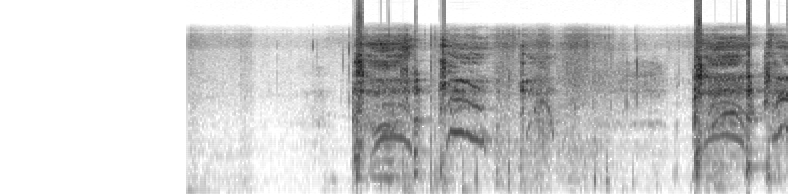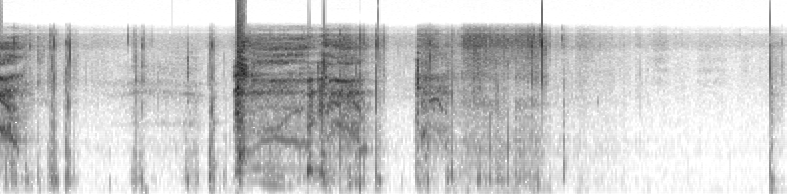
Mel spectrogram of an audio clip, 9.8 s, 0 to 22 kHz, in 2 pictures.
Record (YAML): three_cough_length: 9.8 s
three_cough_amplitude: 26028
three_cough_signal_mean_std_ratio: 0.46
survey_phase: beta (2021-08-13 to 2022-03-07)
age: 45-64
gender: Female
wearing_mask: 'No'
symptom_none: true
smoker_status: Never smoked
respiratory_condition_asthma: false
respiratory_condition_other: false
recruitment_source: REACT
submission_delay: 2 days
covid_test_result: Negative
covid_test_method: RT-qPCR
